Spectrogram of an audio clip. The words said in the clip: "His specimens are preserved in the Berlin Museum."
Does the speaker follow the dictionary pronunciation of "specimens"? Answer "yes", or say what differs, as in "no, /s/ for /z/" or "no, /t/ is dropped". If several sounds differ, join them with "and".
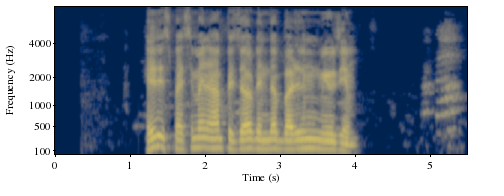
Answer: no, /z/ is dropped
